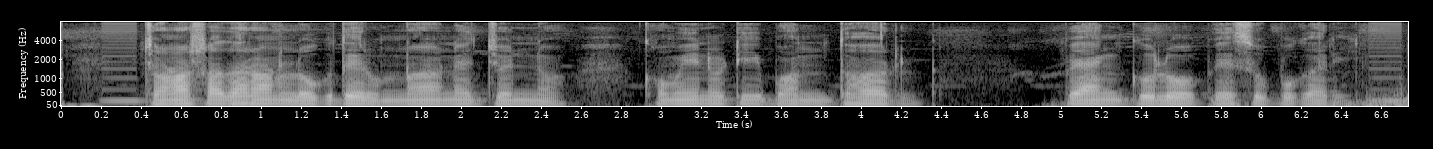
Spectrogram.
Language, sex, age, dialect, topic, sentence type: Bengali, male, 18-24, Western, banking, statement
